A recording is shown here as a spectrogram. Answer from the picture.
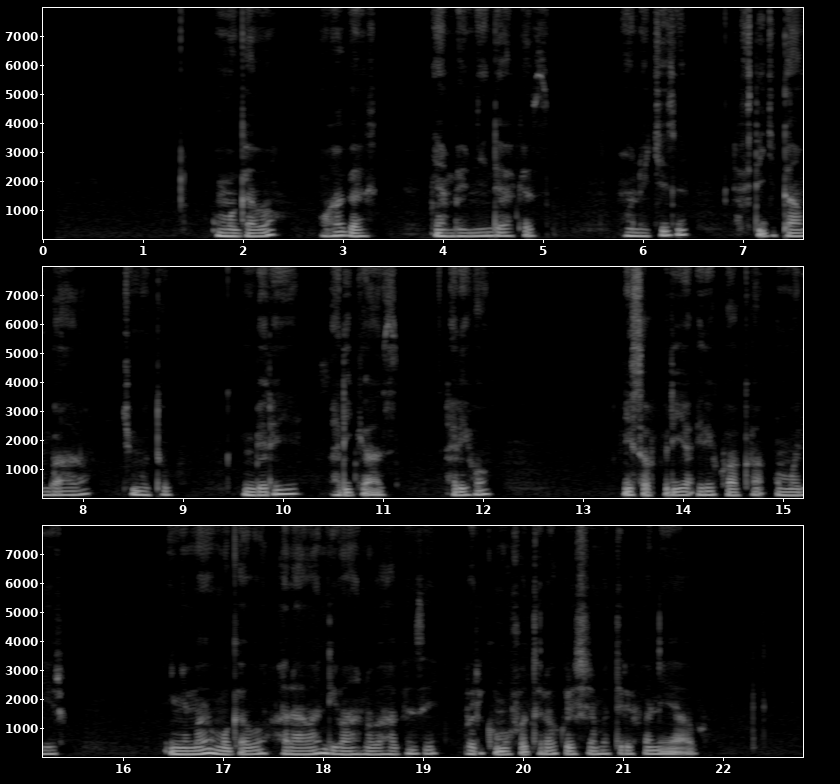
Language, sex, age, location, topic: Kinyarwanda, male, 18-24, Kigali, government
